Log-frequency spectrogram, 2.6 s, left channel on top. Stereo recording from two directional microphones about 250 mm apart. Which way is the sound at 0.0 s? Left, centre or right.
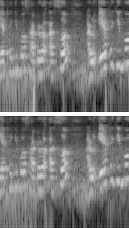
Centre.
